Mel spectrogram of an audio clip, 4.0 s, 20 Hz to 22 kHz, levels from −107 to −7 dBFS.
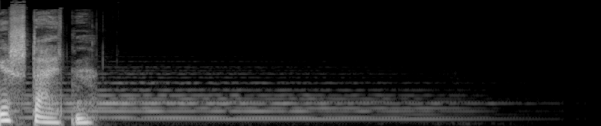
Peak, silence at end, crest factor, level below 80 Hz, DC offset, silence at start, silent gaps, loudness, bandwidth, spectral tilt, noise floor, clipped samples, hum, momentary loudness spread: -14 dBFS; 3.15 s; 24 dB; -70 dBFS; under 0.1%; 0 s; none; -31 LUFS; 16 kHz; -4.5 dB/octave; -88 dBFS; under 0.1%; none; 28 LU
